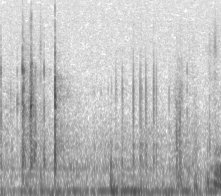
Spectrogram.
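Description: Light clicks and creaks of a plastic bucket being flexed while a cured flexible urethane foam plug is worked loose and tugged out of it. A few taps come about a quarter second in, then a quick run of small ticks just past the middle.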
